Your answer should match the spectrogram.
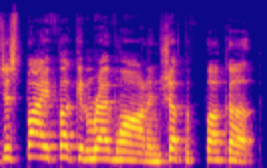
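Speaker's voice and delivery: normal talking voice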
